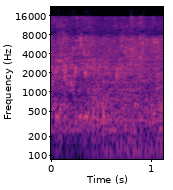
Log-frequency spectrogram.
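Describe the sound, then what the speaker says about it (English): Drain water from a small apartment washing machine pours steadily into a sink, a continuous close rushing and splashing with no breaks. "When you turn it to drain, your water will flow out."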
